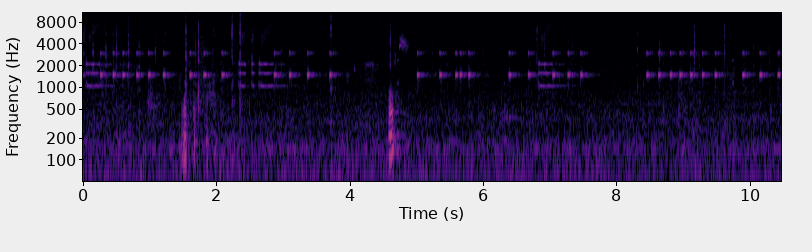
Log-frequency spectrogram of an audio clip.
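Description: Short electronic game beeps chirp in quick runs.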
